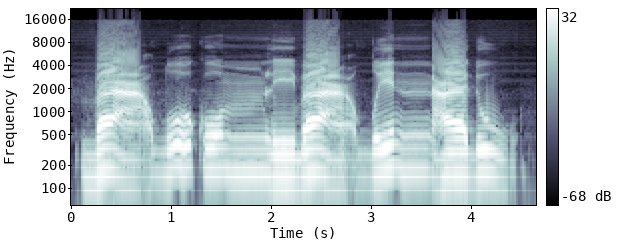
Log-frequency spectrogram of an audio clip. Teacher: Wa qulna bitu ba'dukum, hati-hati dalam hafal ain, jangan ba'dukum, jangan diganti dengan hamzah, jangan ba'dukum tapi dia ain. Ain memiliki salah satu sifat yaitu sifat bainiyah, yaitu tidak terlalu ditahan suaranya dan tidak terlalu dialirkan, tapi tengah-tengah.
